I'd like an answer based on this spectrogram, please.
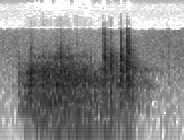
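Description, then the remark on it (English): A rumbling, rolling slide lasting over a second, ending in a few sharp clacks, as a sound-effects man slides grooved roller skates along a track to mimic elevator doors opening and closing. “And now the most difficult of all sound effects to achieve, the opening and closing of elevator doors. He slides grooved roller skates along a track.”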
